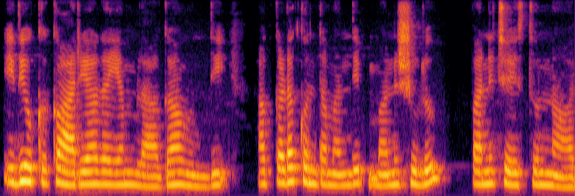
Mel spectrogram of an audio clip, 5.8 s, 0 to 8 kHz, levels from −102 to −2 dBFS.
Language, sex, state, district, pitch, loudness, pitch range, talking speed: Telugu, female, Telangana, Hyderabad, 190 Hz, -18 LUFS, 175-205 Hz, 95 wpm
